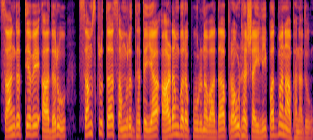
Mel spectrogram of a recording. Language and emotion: Kannada, neutral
